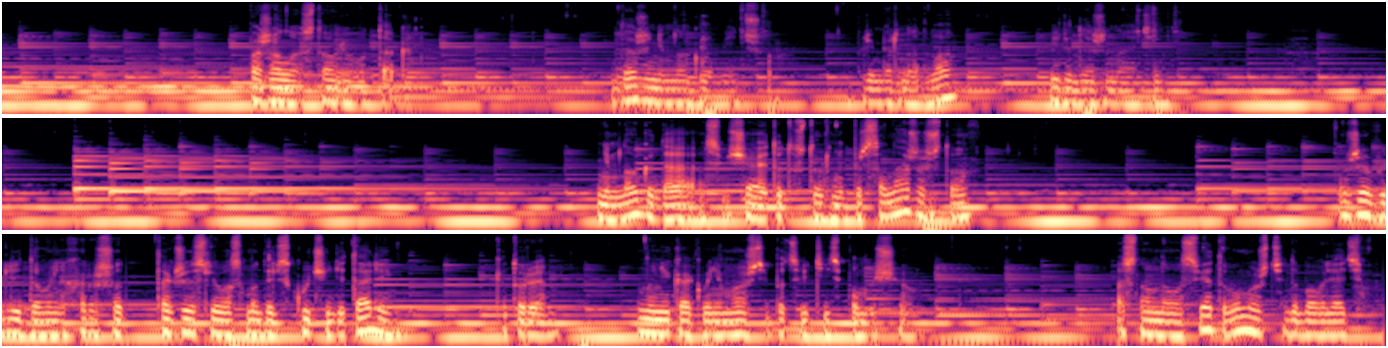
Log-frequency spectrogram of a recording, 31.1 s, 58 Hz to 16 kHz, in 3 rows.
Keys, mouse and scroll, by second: 4.2-5.7 drag, 7.3-8.8 drag, 10.7 click, 11.4 click, 13.7 scroll up 1, 15.0 scroll down 1, 15.8 scroll up 1, 18.6 scroll up 1, 21.8-22.3 shift+middle drag, 22.8-23.7 middle drag, 24.0 scroll up 2, 25.3-25.8 shift+middle drag, 26.1-27.0 middle drag, 28.3 click, 29.8-31.1 drag.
